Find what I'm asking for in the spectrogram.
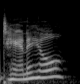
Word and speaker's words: Tannehill: Ryan Tannehill is 32. Did I say that correctly? You did. Okay.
